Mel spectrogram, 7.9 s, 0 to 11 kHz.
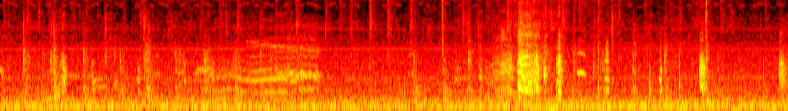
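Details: A backyard hen flock on July 18, 2024, soft drawn-out clucking early, then a sharp loud squawk burst and scattered clucks, with low background hum.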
